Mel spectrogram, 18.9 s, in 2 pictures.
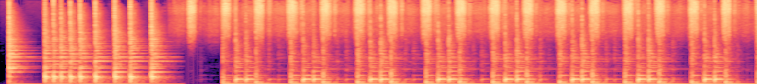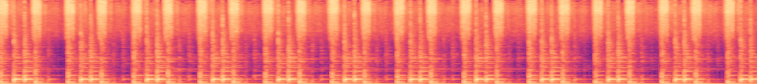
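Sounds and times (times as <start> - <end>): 
djembe drumming: 0.0 - 18.9.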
